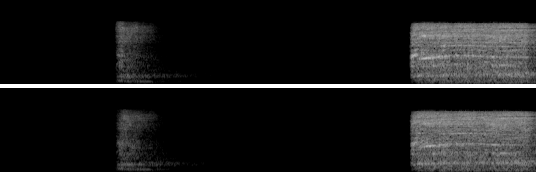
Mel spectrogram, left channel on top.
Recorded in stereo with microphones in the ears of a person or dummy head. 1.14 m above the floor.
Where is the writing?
85° left, 8 m.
